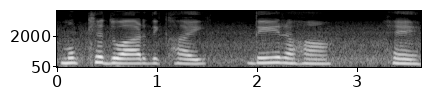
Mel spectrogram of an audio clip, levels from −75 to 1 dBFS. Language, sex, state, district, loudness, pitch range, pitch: Hindi, female, Madhya Pradesh, Dhar, -15 LUFS, 230-260 Hz, 245 Hz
